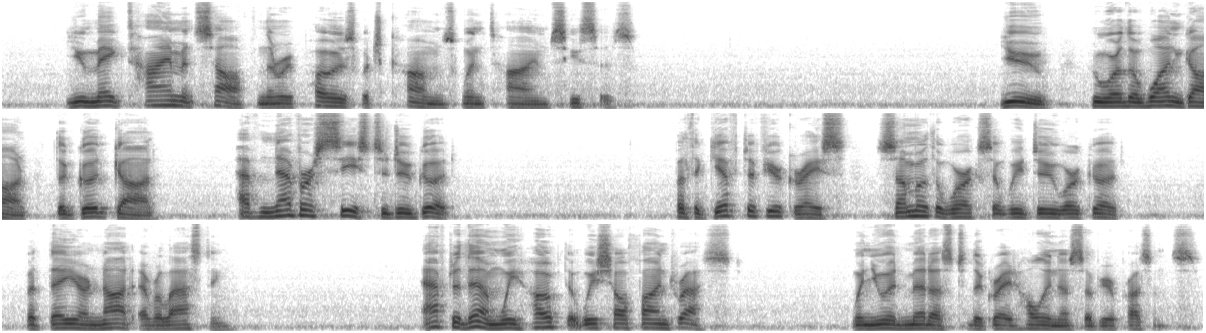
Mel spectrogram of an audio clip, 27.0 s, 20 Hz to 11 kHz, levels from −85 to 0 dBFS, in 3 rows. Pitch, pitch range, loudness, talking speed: 130 Hz, 110-155 Hz, -23 LUFS, 150 wpm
